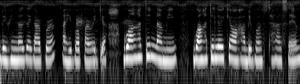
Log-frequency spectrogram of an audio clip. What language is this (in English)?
Assamese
